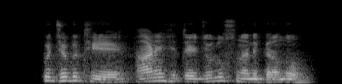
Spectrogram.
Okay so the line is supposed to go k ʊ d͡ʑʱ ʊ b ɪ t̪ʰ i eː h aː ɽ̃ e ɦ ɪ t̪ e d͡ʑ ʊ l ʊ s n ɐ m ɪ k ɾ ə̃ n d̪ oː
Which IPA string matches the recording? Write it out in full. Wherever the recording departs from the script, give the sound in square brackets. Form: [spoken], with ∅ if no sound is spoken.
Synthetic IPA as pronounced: k ʊ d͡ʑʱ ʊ b ɪ t̪ʰ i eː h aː ɽ̃ e ɦ ɪ t̪ e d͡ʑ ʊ l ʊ s n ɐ [n] ɪ k ɾ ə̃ n d̪ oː

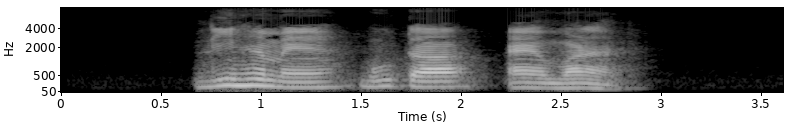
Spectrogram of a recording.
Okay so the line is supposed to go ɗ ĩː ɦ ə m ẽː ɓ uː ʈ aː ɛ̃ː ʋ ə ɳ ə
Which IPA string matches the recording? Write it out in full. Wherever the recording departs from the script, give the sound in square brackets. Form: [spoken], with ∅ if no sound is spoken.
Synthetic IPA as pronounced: ɗ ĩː ɦ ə m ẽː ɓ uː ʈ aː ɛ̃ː ʋ ə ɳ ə

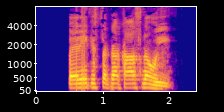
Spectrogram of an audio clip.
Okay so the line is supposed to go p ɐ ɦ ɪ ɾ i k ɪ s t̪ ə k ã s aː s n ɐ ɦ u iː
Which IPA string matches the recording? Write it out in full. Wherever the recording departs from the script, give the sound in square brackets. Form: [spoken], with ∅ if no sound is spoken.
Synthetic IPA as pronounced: p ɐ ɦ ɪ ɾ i k ɪ s t̪ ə k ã [x] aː s n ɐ ɦ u iː

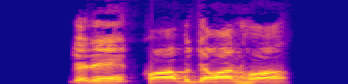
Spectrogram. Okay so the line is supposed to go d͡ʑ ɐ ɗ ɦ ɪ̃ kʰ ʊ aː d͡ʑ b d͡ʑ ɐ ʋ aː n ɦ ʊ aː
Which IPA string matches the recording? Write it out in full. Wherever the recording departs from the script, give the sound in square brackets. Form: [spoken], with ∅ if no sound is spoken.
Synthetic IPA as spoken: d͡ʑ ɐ ɗ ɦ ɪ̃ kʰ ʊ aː [∅] b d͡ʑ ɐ ʋ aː n ɦ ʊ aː

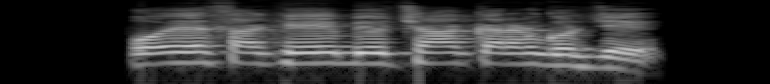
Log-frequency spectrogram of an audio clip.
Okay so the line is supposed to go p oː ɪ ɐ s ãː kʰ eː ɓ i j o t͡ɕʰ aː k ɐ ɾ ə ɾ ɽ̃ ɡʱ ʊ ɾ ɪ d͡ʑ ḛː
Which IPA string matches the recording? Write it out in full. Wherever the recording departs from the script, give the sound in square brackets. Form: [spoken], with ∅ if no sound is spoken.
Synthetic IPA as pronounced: p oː ɪ ɐ s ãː kʰ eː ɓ i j o t͡ɕʰ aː k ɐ ɾ ə [∅] ɽ̃ ɡʱ ʊ ɾ ɪ d͡ʑ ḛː

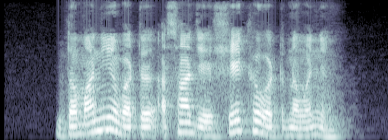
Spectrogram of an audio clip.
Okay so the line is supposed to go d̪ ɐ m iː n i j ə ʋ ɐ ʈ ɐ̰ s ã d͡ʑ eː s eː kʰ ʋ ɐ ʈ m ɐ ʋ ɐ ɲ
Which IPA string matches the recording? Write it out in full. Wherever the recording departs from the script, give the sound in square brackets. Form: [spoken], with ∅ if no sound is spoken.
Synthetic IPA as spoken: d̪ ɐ m [aː] n i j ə ʋ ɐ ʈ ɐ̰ s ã d͡ʑ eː [ʃ] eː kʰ ʋ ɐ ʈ [n] ɐ ʋ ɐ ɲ

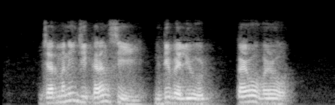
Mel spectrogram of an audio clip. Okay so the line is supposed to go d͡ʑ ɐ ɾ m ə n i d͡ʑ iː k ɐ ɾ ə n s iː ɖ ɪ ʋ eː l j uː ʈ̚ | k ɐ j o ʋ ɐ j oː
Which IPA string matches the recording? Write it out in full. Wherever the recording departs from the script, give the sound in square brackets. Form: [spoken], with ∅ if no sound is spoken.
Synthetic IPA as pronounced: d͡ʑ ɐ ɾ m ə n i d͡ʑ iː k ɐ ɾ ə n s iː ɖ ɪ ʋ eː l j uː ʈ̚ | k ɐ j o ʋ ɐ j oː

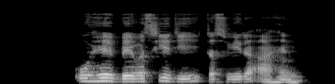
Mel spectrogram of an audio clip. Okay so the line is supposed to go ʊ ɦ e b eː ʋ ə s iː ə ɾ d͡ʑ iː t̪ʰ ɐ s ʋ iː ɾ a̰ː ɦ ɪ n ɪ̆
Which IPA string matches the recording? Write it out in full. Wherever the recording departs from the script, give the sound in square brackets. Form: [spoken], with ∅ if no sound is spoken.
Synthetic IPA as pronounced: ʊ ɦ e b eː ʋ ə s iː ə [∅] d͡ʑ iː [t̪] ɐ s ʋ iː ɾ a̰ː ɦ ɪ n ɪ̆

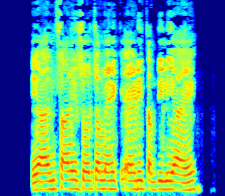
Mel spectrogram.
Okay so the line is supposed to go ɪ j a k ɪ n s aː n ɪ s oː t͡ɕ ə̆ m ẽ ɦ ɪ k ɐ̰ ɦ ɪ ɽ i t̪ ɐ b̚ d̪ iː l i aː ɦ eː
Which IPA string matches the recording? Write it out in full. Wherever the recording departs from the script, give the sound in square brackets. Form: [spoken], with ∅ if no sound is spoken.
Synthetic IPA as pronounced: ɪ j a [∅] ɪ n s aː n [i] s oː t͡ɕ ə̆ m ẽ ɦ ɪ k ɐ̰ ɦ ɪ ɽ i t̪ ɐ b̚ d̪ iː l i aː ɦ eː

